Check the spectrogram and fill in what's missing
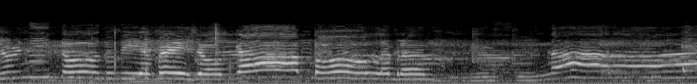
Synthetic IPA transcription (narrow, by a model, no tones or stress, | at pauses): ʒuɲit̪od̪ud̪iɐvejʒɔɡabɔlɛbɾɐ̃d̪ | ẽsinaɾ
